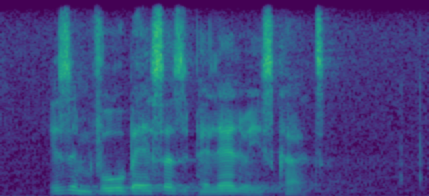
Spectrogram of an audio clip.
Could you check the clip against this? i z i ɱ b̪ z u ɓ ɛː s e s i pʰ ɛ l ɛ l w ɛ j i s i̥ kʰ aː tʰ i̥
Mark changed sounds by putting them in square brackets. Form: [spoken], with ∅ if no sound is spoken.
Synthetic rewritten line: i z i ɱ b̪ [v] u ɓ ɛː s e [z] i pʰ ɛ l ɛ l w ɛ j i s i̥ kʰ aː tʰ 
